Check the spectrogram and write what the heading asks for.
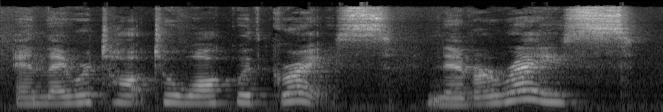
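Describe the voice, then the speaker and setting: Reading a picture book to children, this woman speaks a little slowly and expressively, pausing for questioning asides. Her higher voice is fairly bright, with slight background noise.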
